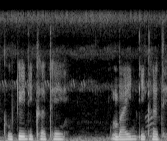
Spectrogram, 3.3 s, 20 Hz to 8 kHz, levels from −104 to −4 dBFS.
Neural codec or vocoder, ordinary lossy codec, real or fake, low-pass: none; none; real; 7.2 kHz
